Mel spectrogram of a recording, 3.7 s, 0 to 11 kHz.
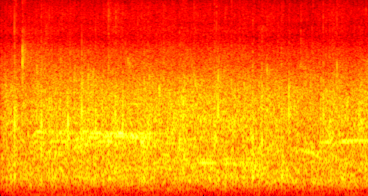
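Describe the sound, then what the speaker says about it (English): An audience at a grade 8 school awards ceremony claps in a steady, dense round of applause filling the room, with no talking over it. "everybody in here needs to give a round of applause to Mrs."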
